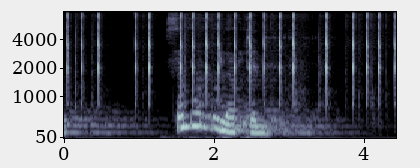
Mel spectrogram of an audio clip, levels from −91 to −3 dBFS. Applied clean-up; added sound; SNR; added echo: none; Telephone; -3 dB; reverberation time 2.9 s.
